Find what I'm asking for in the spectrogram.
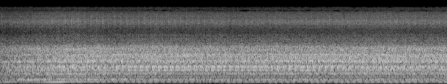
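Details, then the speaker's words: V8 (possibly 65 Chevy) on rebuilt Rochester 4-jet carb, fuel at 3 psi via regulator, fan off, earlier stumbling, missing and popping; now steady even idle with no stumble, pops or misses: running clean after carb repair. "oh man this thing is running sweet brother"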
